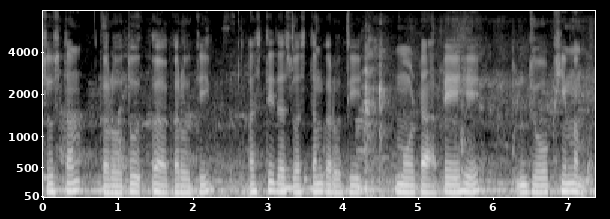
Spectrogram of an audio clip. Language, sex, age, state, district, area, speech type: Sanskrit, male, 18-30, Maharashtra, Nagpur, urban, spontaneous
